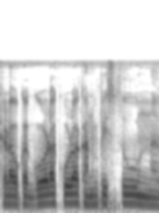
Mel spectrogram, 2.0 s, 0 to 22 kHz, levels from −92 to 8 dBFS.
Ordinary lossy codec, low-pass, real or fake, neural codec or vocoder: none; none; real; none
